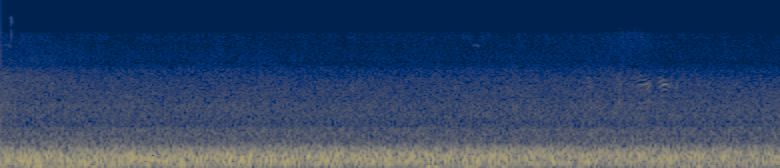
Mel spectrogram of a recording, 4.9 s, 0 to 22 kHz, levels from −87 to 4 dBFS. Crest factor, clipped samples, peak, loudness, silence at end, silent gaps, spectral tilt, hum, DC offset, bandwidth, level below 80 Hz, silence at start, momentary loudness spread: 12 dB; under 0.1%; -16 dBFS; -30 LUFS; 0 s; none; -9 dB/octave; none; under 0.1%; 11 kHz; -38 dBFS; 0 s; 3 LU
